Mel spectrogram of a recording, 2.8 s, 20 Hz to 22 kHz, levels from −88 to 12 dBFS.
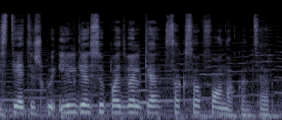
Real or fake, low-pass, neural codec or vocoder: real; 14.4 kHz; none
